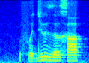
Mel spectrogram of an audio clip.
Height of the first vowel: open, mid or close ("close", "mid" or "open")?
mid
